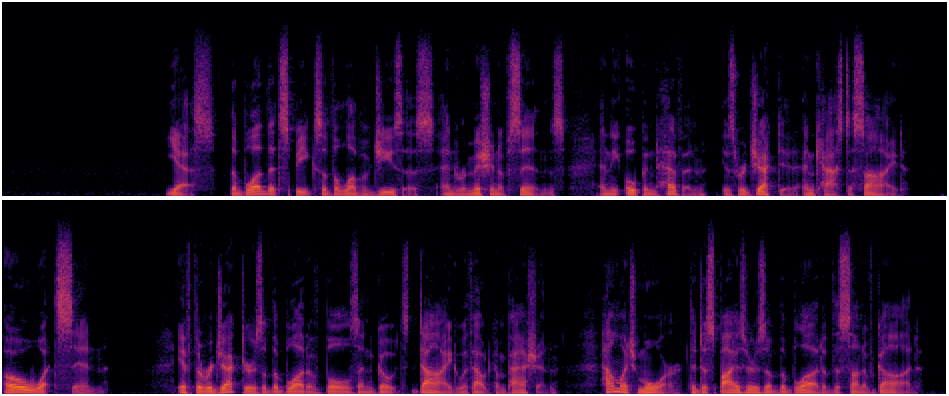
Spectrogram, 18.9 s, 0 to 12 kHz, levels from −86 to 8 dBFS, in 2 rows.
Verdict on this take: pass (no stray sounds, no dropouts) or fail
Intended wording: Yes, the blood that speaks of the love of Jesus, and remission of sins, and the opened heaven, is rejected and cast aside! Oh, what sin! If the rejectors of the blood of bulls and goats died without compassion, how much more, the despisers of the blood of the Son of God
pass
